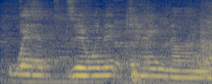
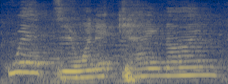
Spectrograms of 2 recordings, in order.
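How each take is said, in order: The two takes are said the same way.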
